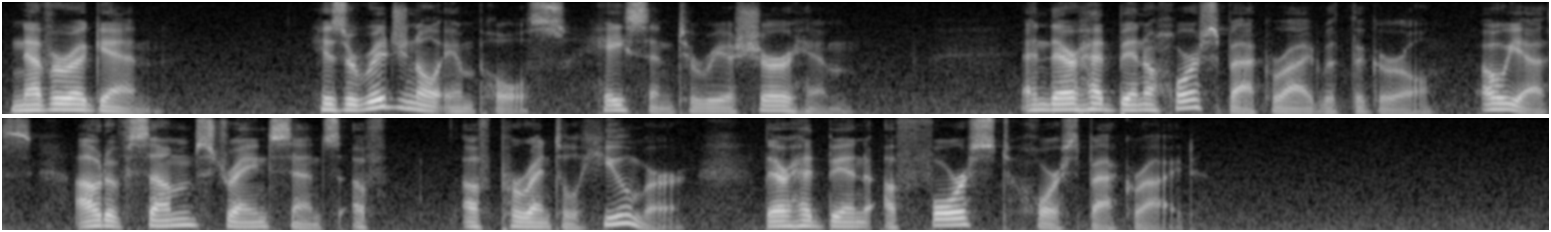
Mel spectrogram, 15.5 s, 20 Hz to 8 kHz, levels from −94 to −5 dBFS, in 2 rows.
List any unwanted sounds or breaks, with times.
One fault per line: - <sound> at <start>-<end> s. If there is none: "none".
none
